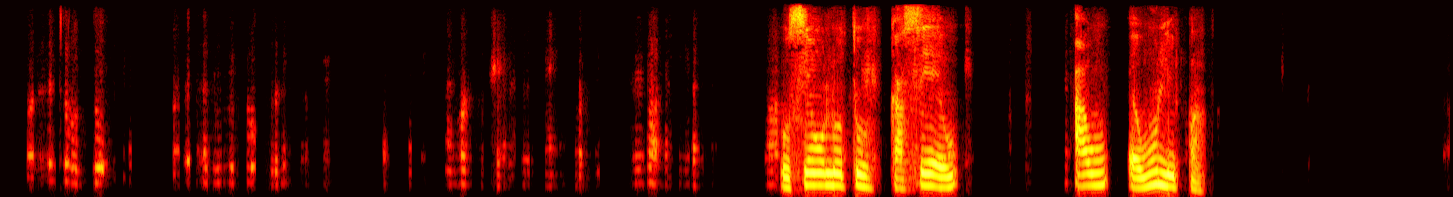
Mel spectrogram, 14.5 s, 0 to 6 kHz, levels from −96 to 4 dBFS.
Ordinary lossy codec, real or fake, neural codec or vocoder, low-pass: AAC, 32 kbps; real; none; 5.4 kHz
